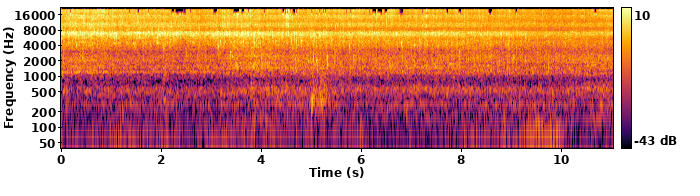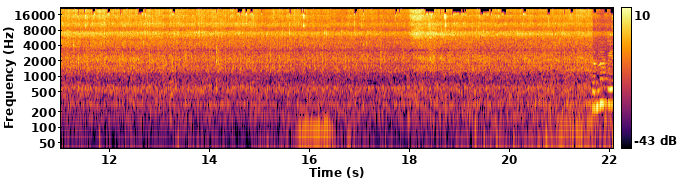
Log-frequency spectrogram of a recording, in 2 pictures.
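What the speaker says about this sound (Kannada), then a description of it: "ಈಗ ನಾವು ಮ್ಯಾರಿನೇಟ್ ಮಾಡಿ ಇಟ್ಕೊಂಡಿದ್ದು ಮಟನನ್ನು ಇದರಲ್ಲಿ ಹಾಕೋಣ." Marinated mutton frying in very hot oil in a pan for a methi masala, giving a steady broad sizzle that runs unbroken throughout, close and fairly loud, with occasional faint stirring scrapes.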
